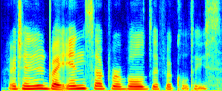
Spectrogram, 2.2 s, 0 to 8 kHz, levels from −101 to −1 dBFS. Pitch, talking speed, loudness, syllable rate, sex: 230 Hz, 110 wpm, -16 LUFS, 6.3 syllables/s, female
